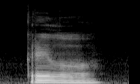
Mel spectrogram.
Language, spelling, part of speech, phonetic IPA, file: Ukrainian, крило, noun, [kreˈɫɔ], Uk-крило.ogg
- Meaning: wing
